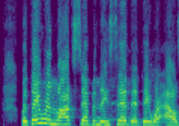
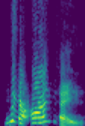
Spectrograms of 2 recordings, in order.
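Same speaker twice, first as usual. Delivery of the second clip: high, slow demanding where; demanding quote; 9 semitones higher than usual. Retold or imitated. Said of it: "She was like".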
